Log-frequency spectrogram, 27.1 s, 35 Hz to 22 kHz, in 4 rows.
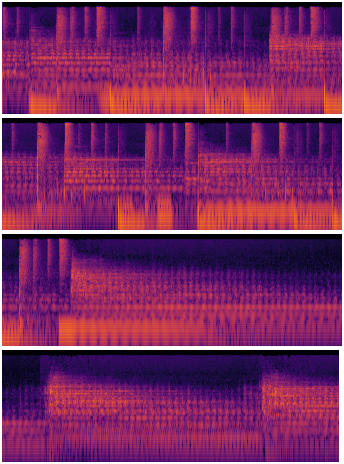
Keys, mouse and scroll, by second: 5.1 scroll down 1, 12.5 scroll down 1, 13.5 scroll up 1, 24.3 scroll up 1, 24.7-25.4 scroll down 1.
